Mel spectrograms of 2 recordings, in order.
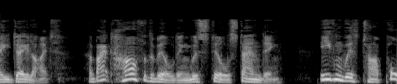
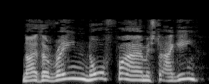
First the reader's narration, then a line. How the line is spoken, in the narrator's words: said Moist sharply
